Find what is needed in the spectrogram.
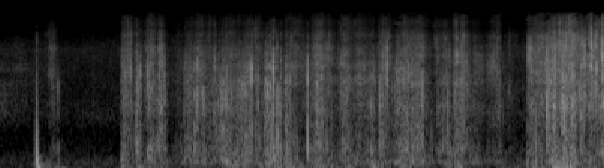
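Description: Tarp, groundsheet and sleeping-bag fabric rustling and crinkling as a person shifts around inside a low tarp shelter, with one sharp click about a quarter second in. The rustling starts just under a second in and gets louder near the end.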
